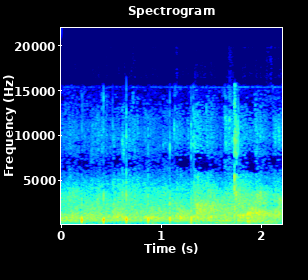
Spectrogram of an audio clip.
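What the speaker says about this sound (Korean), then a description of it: "영광의 박수를 주님께 돌리십시다." A church congregation claps during a Sunday service, with a few distinct claps at first and then a fuller, even patter of applause filling the room.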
